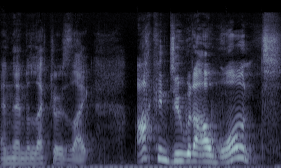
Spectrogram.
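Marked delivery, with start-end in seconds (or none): 1.4-2.8 very slow, raised, loud put-on cockney, drawn out. Recapping a scene, giving Elektra's reply in a cockney-sounding accent. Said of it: "You sound like a cockney accent".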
